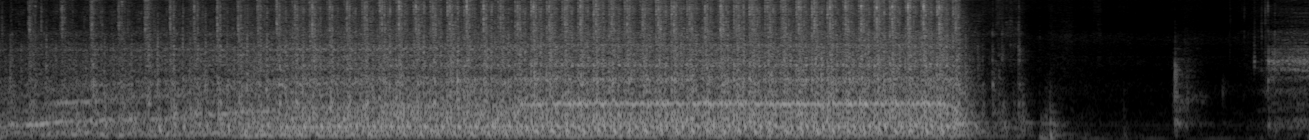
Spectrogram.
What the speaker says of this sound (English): starting at the neck end, we're just going to sew that curve to join these.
